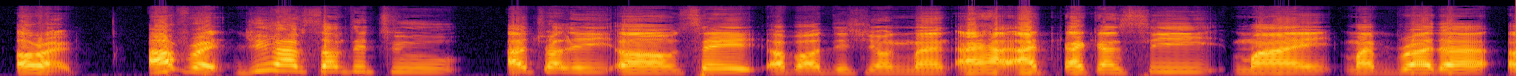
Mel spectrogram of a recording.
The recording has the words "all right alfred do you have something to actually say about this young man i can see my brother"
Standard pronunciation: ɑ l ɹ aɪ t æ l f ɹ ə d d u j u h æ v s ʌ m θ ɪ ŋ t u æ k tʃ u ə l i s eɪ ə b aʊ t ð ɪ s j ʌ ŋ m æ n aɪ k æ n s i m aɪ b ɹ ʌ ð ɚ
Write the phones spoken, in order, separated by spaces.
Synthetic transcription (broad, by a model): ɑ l ɹ aɪ t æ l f ɹ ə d d u j u h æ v s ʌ m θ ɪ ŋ t u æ tʃ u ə l i s eɪ ə b aʊ t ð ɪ s j ʌ ŋ m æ n aɪ k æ n s i m aɪ b ɹ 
